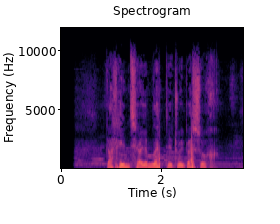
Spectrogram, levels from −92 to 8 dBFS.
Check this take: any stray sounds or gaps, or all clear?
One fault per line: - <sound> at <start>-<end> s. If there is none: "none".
none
